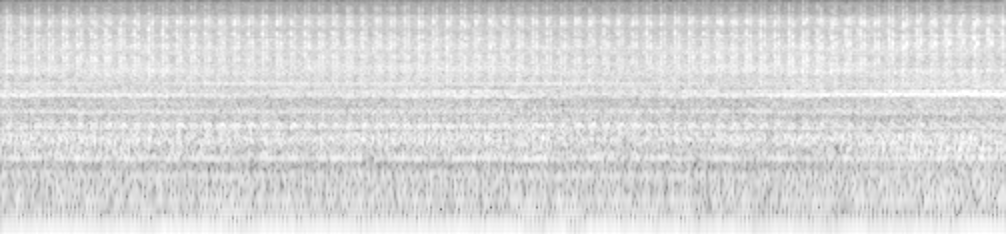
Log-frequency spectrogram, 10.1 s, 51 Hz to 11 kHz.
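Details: Lada Vesta, 64,000 km, warming to around 50 °C: steady sharp ticking knock about two per second over light idle hum; no knock cold or at operating temperature, cause not identified.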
